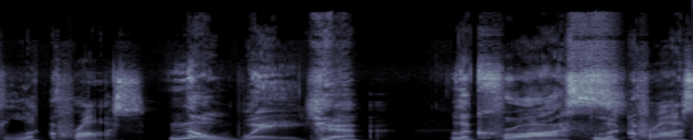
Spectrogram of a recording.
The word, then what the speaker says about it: LaCroix: It's not even French. It's lacrosse, ho. Huh. It's not LaCroix. It's lacrosse.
